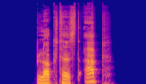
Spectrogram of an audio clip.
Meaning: inflection of abblocken: 1. second-person singular preterite 2. second-person singular subjunctive II
- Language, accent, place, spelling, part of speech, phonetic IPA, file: German, Germany, Berlin, blocktest ab, verb, [ˌblɔktəst ˈap], De-blocktest ab.ogg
